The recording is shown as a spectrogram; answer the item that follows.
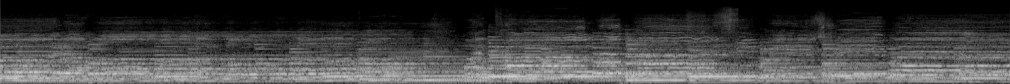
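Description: A mixed church choir singing a slow communion hymn, with piano accompaniment.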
